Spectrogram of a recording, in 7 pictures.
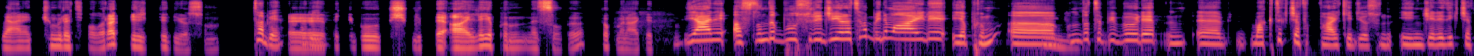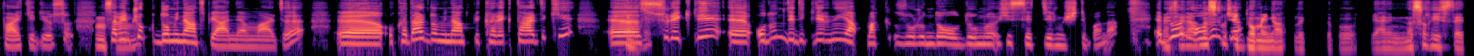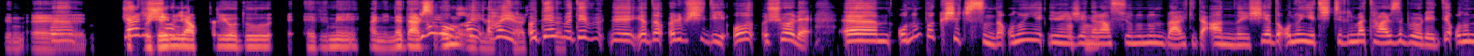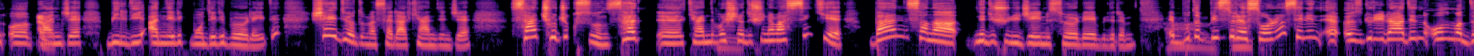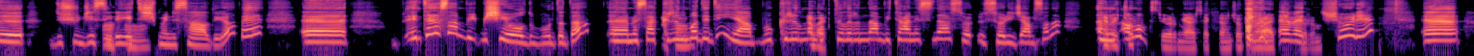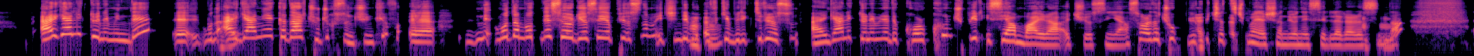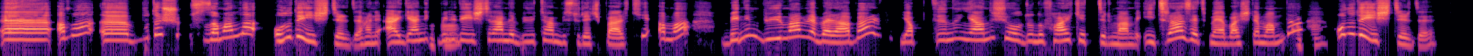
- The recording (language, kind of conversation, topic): Turkish, podcast, Ailenizin beklentileri seçimlerinizi nasıl etkiledi?
- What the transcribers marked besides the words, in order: "karakterdi" said as "karekter"; other background noise; cough; "motamot" said as "modamod"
